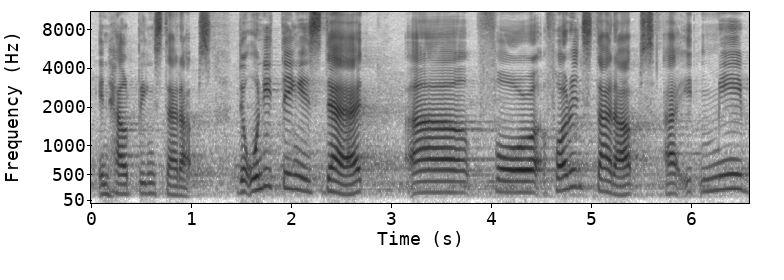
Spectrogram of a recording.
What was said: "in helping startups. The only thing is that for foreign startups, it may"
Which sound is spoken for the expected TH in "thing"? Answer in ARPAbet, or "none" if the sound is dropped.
T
